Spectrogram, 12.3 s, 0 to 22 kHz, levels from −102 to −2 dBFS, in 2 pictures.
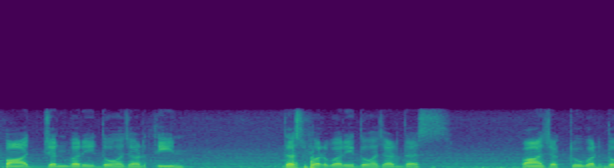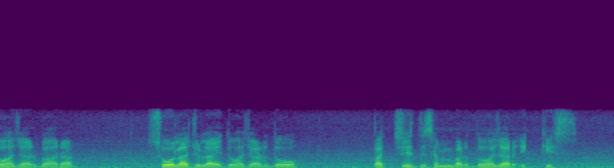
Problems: none marked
